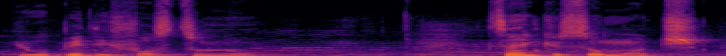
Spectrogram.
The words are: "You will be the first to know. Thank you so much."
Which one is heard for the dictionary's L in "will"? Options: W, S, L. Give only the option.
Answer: L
